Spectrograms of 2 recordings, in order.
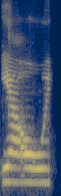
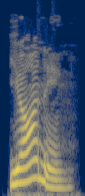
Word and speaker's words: yawning: Yowing. Yowing? Yawning. Yawning. Ah, with an N. Yawning. Pay attention to the pronunciation here.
